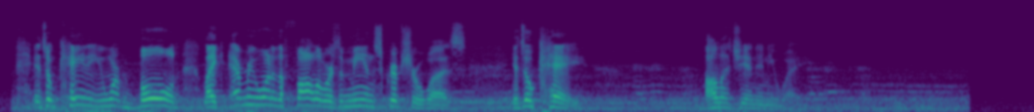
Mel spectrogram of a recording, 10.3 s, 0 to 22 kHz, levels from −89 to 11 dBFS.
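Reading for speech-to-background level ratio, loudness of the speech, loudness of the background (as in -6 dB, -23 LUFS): 19.0 dB, -32.5 LUFS, -51.5 LUFS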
